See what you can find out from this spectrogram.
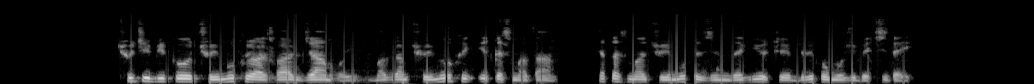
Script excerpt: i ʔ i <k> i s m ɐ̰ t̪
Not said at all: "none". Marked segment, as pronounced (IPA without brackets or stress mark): q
